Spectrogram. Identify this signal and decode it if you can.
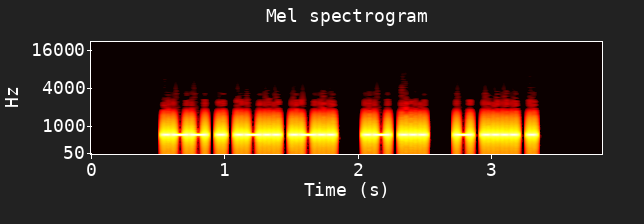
Morse code, heard as a keyed tone, about 34 wpm, 700 Hz. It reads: WELL AS THE
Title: Sets of 3 Words 35wpm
